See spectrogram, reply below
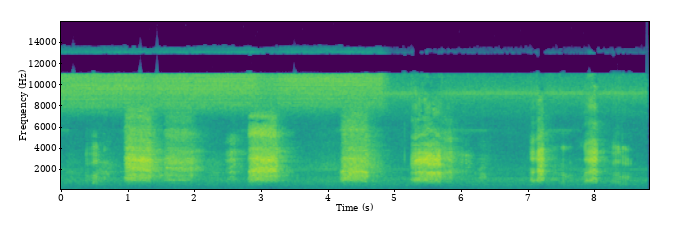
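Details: Scarlet macaws playing in trees at Tambor, Costa Rica, in February 2011, give about eight harsh, raucous squawks, each under a second, at irregular intervals over a steady background hiss.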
